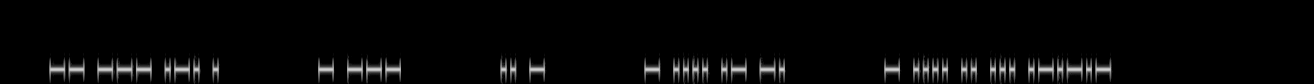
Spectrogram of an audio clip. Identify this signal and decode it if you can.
Morse code, heard as a keyed tone, about 25 wpm, 700 Hz. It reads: MORE TO IT THAN THIS.
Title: 3x Word-Spacing - Sentences from Top 100 Words - 25wpm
